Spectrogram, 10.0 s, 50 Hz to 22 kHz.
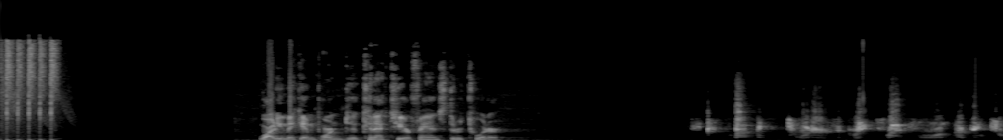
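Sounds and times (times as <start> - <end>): man talking over telephone: 6.9 - 10.0.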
